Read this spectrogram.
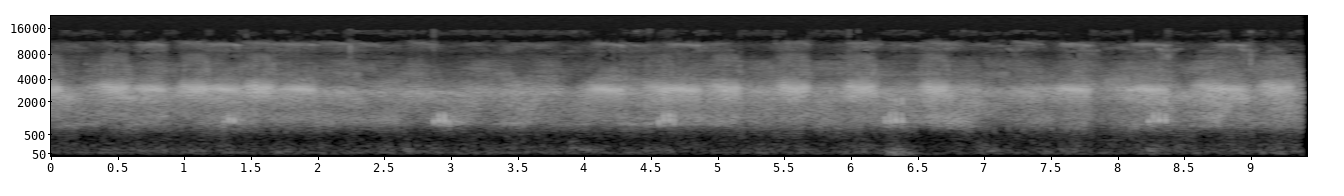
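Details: Mixed frog chorus in lotus paddies along a country road, Echizen, Fukui, recorded 12 June 2021. Rapid runs of high rattling croaks come in clusters, with lower short clucks every second or so under a constant trilling backdrop.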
